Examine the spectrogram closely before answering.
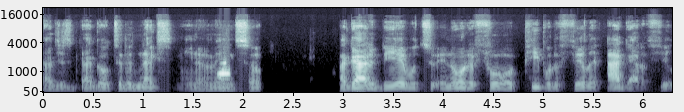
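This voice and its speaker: A man with an American accent talks at a very fast pace with ordinary pitch variation, recorded dry and close with no echo. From Tucson, Arizona. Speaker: rapper. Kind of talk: interview. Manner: halting.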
